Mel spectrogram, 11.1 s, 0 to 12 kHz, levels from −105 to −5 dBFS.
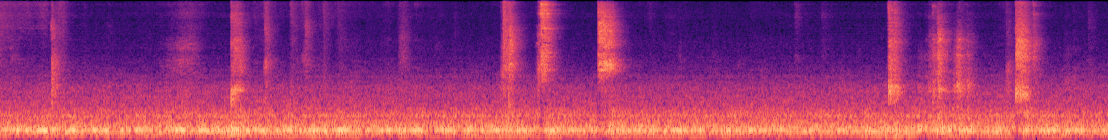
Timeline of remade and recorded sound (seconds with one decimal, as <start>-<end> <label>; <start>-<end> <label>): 0.0-2.6 remade; 2.6-7.7 recorded; 7.7-10.0 remade; 10.0-11.1 recorded

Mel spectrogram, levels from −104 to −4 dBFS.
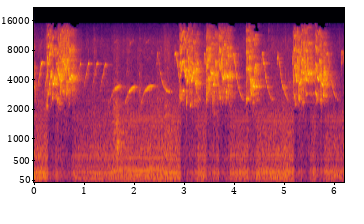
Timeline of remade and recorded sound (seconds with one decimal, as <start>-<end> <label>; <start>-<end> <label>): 0.0-6.2 recorded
